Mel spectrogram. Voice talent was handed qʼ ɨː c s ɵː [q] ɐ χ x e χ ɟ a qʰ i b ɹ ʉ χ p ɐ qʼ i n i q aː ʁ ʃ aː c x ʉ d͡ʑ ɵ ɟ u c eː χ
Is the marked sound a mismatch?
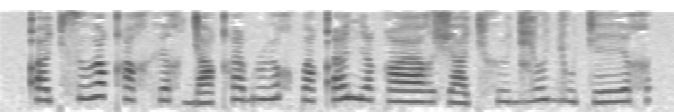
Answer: yes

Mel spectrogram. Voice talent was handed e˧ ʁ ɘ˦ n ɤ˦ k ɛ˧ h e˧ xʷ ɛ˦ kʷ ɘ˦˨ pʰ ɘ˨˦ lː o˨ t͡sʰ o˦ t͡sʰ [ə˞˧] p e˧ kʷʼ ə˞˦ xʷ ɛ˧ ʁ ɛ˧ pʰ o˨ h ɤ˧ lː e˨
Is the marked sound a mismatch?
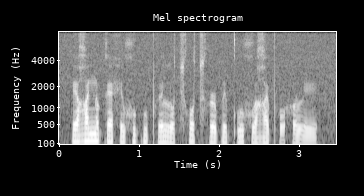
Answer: no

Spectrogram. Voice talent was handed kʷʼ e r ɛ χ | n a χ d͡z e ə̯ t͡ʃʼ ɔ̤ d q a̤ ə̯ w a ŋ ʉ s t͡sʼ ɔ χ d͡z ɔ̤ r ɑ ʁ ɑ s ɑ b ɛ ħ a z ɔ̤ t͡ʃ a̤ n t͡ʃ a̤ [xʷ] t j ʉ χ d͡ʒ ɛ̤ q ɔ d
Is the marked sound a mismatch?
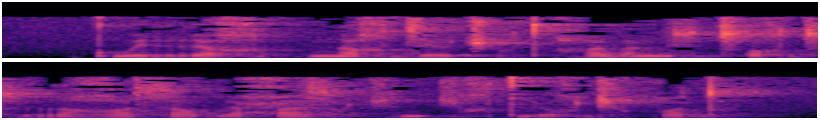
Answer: yes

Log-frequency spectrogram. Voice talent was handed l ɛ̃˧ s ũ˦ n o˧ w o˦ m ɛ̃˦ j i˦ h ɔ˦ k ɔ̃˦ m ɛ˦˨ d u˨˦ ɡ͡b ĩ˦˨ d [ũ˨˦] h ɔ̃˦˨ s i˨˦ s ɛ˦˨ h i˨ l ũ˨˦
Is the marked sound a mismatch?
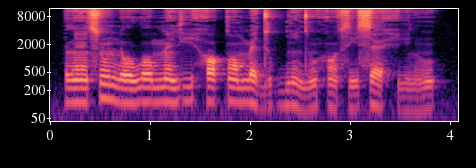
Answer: no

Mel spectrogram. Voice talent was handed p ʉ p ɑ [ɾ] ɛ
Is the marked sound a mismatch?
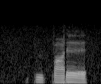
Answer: no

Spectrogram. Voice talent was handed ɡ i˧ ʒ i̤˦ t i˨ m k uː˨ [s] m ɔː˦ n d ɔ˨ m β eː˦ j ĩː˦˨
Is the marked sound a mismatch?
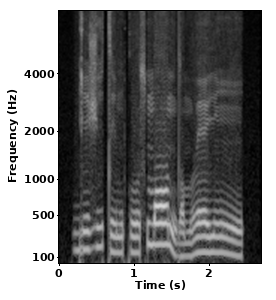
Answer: no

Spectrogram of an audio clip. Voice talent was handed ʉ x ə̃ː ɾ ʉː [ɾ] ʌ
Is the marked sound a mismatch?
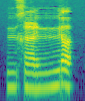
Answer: no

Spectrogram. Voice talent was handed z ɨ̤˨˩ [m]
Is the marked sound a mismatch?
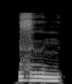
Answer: yes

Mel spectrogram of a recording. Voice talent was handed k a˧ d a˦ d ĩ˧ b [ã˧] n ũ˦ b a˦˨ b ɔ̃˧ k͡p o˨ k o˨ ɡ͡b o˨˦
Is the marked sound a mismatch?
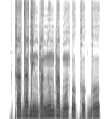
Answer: yes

